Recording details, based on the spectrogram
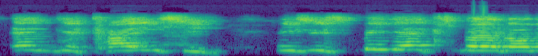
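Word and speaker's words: Edgar Cayce: another guy who channeled it's not Edgar Stacy it's Ed de casy he's this big expert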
